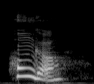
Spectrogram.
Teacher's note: Це носовий н. І коли ми вимовляємо це буквосполучення, ми опускаємо ґ. Тобто виходить ґ, наприклад, не хн, а hung.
